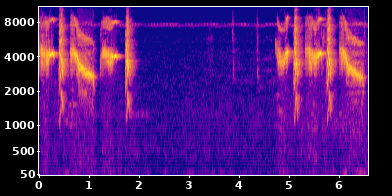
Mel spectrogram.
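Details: Long-tailed shrike lure song for prompting other shrikes to answer: two bouts of loud clear whistles sliding downward, each broken by sharp clicks, separated by about three seconds of silence.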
